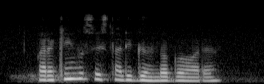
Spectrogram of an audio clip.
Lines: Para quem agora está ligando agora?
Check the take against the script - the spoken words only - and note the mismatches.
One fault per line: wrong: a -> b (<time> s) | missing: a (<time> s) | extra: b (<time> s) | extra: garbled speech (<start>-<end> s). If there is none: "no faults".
wrong: agora -> você (0.8 s)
